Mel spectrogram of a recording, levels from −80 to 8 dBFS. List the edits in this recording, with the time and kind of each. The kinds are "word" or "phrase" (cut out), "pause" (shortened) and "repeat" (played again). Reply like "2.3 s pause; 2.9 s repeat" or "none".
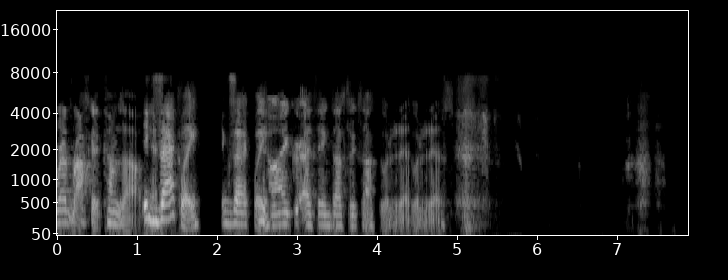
4.4 s repeat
